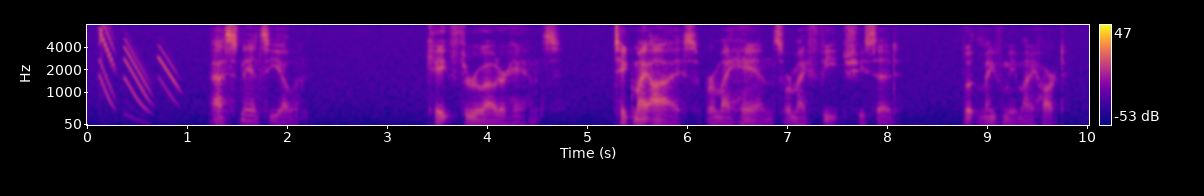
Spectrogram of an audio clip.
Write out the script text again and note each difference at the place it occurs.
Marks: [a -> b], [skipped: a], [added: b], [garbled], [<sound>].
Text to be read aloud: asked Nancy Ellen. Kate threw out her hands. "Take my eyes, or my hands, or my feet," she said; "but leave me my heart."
[chirp] asked Nancy Ellen. Kate threw out her hands. "Take my eyes, or my hands, or my feet," she said; "but leave me my heart."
